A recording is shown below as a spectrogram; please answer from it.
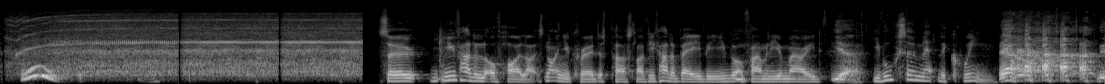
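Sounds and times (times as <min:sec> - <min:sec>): electric hand mixer whining: 0:00.0 - 0:03.7.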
